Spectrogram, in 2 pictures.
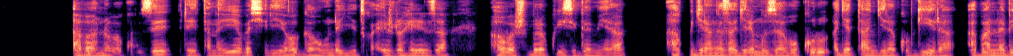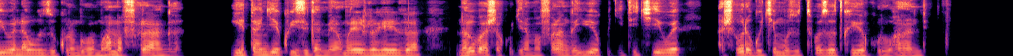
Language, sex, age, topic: Kinyarwanda, male, 18-24, health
